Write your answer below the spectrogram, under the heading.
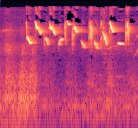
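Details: Yellow-rumped serin, called blackthroat, singing an unbroken fast run of bright, high whistled notes, each sliding down or up, about five notes per second, with a faint low rumble behind.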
